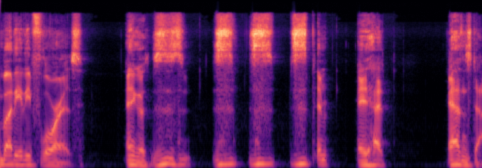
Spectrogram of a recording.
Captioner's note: mimics buzzing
